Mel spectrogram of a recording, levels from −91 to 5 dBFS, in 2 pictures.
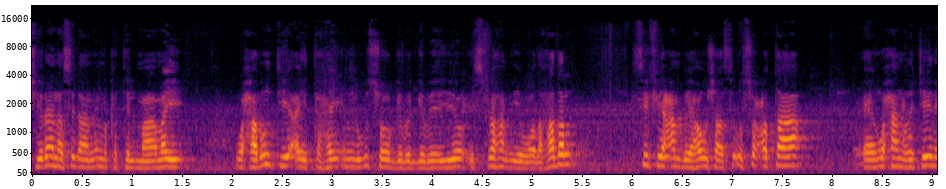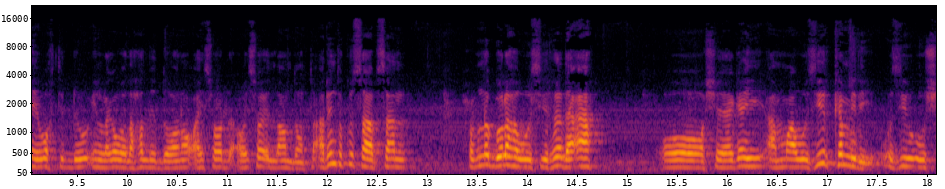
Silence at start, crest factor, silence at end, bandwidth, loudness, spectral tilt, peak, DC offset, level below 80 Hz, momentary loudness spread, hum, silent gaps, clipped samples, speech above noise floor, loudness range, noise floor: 0 s; 20 dB; 0 s; 13 kHz; -23 LUFS; -8 dB/octave; -4 dBFS; under 0.1%; -62 dBFS; 8 LU; none; none; under 0.1%; 24 dB; 3 LU; -47 dBFS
